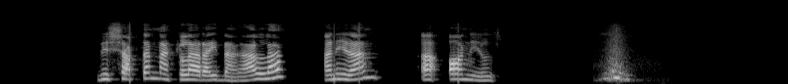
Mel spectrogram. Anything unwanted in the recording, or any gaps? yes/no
yes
